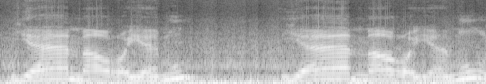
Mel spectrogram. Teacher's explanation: را ساکن سے پیچھے حرف پہ زبر ہے تو را ساکن کو ہم پر پڑھیں گے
